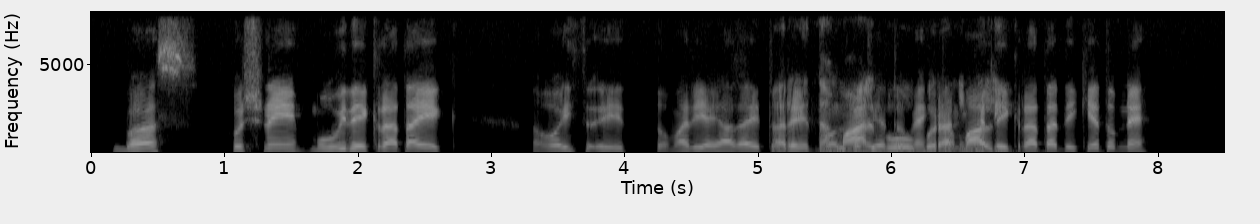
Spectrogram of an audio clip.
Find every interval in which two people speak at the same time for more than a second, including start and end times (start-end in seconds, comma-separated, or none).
5.2-6.9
